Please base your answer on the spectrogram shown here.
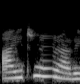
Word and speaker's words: itinerary: So most people അത് mispronounce ചെയ്യും itinerary എന്ന് പറഞ്ഞിട്ട്, but it's not itinerary, it's itinerary. So first letter I ആണ്. So remember this. Pronounce ചെയ്യുന്ന സമയത്ത് just remember. Itinerary, it starts with an I, പിന്നെ it's tin, TIN.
